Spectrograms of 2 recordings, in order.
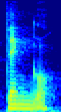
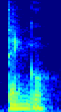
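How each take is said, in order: First: The T is soft, almost like a D. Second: The same.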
